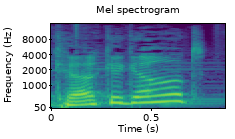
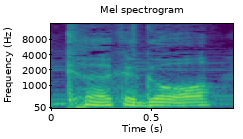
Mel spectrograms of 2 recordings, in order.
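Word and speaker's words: Kierkegaard: descartes epictetus sir and kirkegaard i believe it's pronounced Kirk a Gore but yeah that sounds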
